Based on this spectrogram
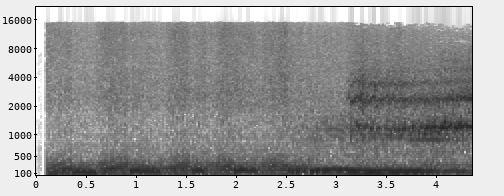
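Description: A race car's engine revs with a wavering, rising and falling pitch, then a loud, sustained high-pitched tire squeal rises over the engine drone as the car skids through the final part.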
